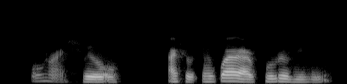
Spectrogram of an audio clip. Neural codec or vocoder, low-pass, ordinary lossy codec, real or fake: autoencoder, 22.05 kHz, a latent of 192 numbers a frame, VITS, trained on one speaker; 3.6 kHz; none; fake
